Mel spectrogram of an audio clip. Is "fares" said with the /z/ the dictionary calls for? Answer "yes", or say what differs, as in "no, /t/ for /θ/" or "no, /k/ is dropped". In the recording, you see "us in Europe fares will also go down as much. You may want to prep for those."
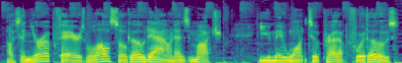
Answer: yes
